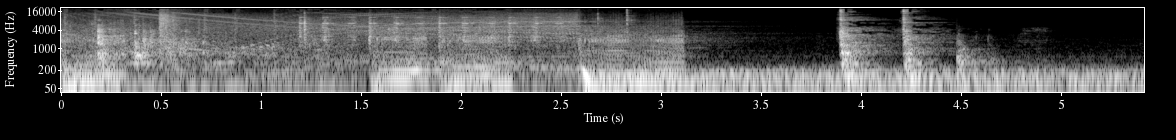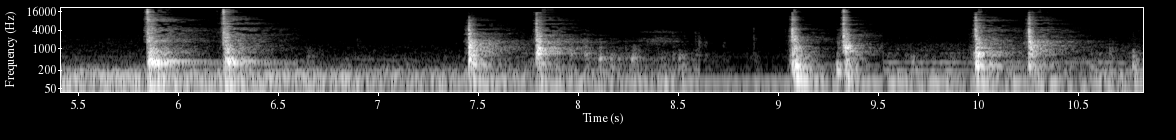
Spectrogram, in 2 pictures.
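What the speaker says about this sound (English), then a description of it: "tighten all the nuts and bolts to the correct tightness using a tool called a torque wrench, which makes a very specific sound" A torque wrench tightening suspension nuts and bolts on a Mazda Miata gives sharp single clicks spaced a second or two apart, close and clear, after a few seconds of busier mechanical clatter.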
